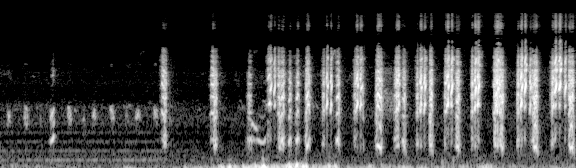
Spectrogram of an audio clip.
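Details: Chukar partridge heard on a partridge hunt: faint distant notes, then a loud, accelerating burst of harsh clucks repeated roughly every third of a second, with a brief thump of handling noise.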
